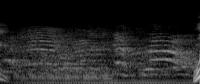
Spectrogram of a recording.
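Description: Faint, high-pitched voices from the congregation calling out in a reverberant church hall, over a low held musical chord.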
